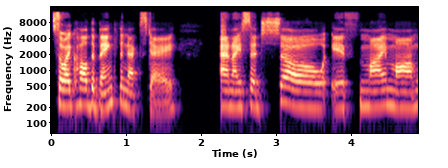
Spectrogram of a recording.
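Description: A woman of medium pitch speaks with an American accent. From San Diego, California. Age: 40s. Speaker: podcast host. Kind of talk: casual chat.

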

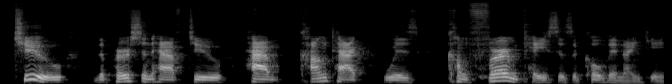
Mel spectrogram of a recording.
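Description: A man in a Chinese accent with a medium pitch and lively intonation, in a very clean recording with a silent background. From China. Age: 40s. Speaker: podcast host. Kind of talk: casual interview.

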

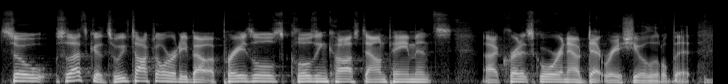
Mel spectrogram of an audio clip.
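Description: With a plain, everyday voice, the speaker talks at a fairly quick pace with ordinary pitch variation. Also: man, medium pitch for a man. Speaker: real estate agent and podcast host. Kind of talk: casual interview chat, explaining mortgage terms.

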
